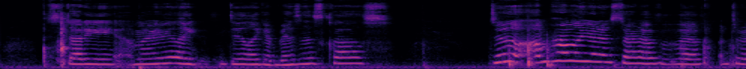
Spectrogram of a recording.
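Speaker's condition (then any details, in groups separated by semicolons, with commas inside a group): Cerebral palsy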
